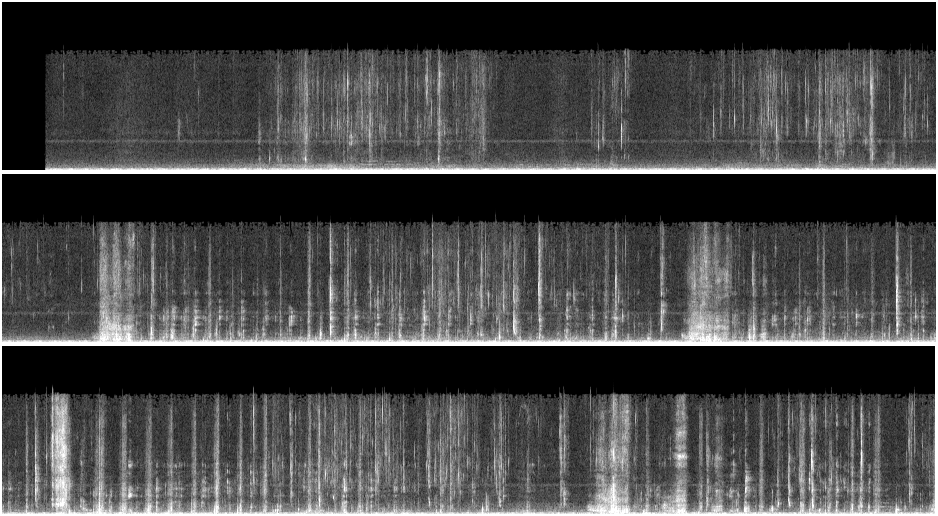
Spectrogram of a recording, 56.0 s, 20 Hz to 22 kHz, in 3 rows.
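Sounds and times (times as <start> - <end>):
steady low hum: 0.9 - 56.0
chewing: 5.1 - 9.8, 11.8 - 12.6, 13.9 - 56.0
crunchy bites: 20.5 - 56.0.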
